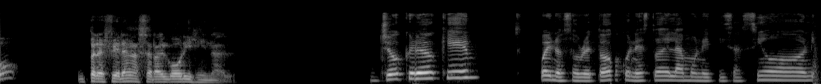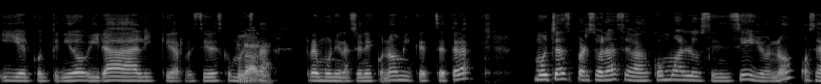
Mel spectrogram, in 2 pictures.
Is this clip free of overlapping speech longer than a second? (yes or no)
yes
